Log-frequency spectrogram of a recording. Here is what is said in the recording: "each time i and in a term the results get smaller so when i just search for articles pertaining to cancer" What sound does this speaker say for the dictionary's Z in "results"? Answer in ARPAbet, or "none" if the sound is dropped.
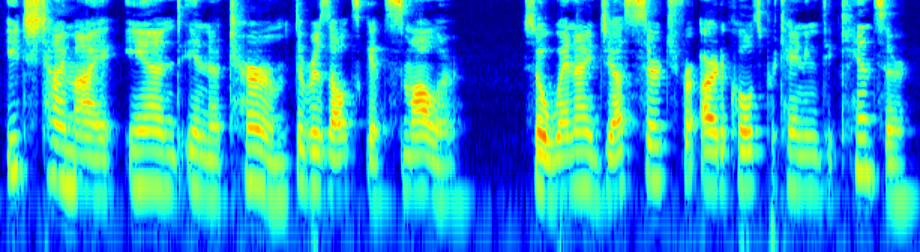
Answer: Z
